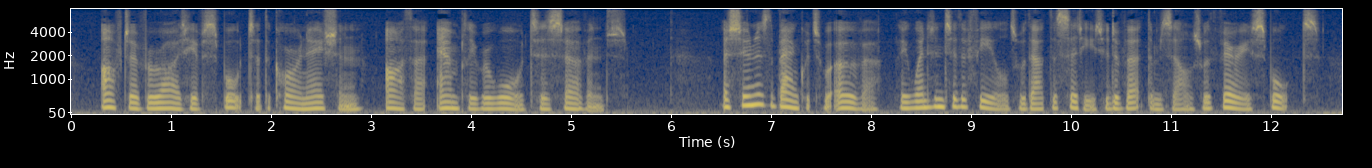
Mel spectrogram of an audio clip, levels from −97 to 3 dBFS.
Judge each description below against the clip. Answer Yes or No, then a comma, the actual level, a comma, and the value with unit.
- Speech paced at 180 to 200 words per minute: No, average, 160 wpm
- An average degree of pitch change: Yes, average, 3.0 semitones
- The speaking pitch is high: No, medium, 165 Hz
